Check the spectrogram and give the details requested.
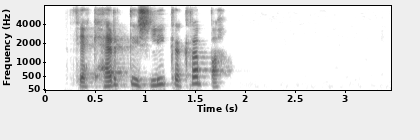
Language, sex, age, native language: Icelandic, male, 20-29, Icelandic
